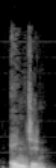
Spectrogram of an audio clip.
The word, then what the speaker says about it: engine: Engine. Engine. Enfatizando la primera sílaba. ¿Eh? Engine.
